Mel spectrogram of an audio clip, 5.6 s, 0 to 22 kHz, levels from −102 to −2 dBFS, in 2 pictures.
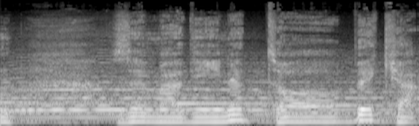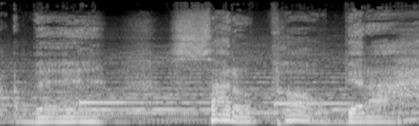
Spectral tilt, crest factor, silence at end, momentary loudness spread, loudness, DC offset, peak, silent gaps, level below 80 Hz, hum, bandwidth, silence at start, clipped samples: -5.5 dB/octave; 18 dB; 0 s; 6 LU; -21 LUFS; under 0.1%; -2 dBFS; none; -52 dBFS; none; 16.5 kHz; 0 s; under 0.1%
